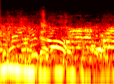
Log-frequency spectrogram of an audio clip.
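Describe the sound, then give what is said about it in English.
A car engine strains and drones at a low, steady pitch as the car backs up and is shifted through gears with difficulty, with several voices chattering loudly over it throughout. “He's changing gears. It sounds like he's having trouble.”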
